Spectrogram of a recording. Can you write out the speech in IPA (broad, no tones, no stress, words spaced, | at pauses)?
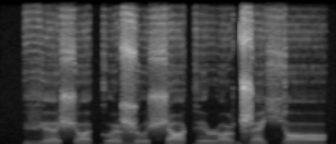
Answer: vʲɜʃɒɐ̯kʊɐ̯ ʐʊ ʃɑkɪɹɒ ɖ͡ʐæçɒ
